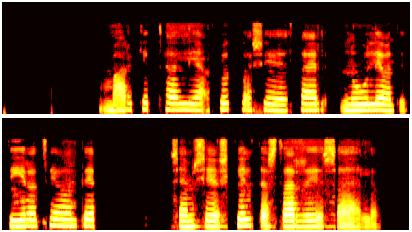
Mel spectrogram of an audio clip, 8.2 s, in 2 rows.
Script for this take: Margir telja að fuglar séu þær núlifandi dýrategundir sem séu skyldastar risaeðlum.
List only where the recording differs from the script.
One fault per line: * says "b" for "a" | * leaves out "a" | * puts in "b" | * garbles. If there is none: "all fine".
all fine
